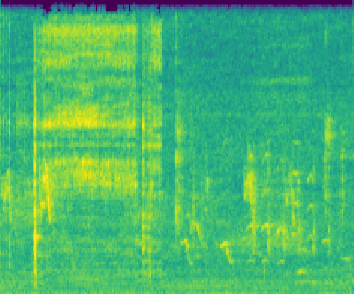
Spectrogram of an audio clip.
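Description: Cuckooshrike giving a few faint, short calls over a steady low background rumble, with one sharp click about half a second in.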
